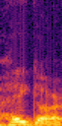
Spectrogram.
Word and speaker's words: Hagar: Because Sarah was barren for a while, so he had a son under Hagar, or Hagar, as some pronounce it, okay?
